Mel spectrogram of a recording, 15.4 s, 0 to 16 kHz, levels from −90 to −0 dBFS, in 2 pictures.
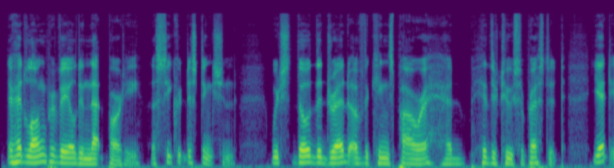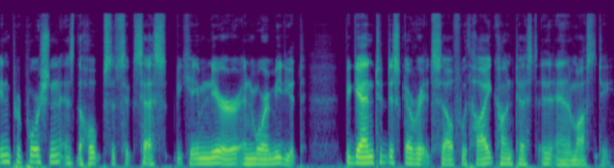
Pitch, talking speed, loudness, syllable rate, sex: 115 Hz, 170 wpm, -22 LUFS, 5.5 syllables/s, male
